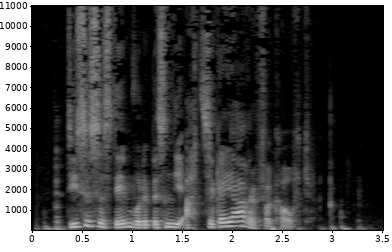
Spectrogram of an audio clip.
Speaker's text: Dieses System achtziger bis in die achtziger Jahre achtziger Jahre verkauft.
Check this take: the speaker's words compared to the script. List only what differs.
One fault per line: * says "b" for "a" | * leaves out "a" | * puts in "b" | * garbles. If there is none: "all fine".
* says "wurde" for "achtziger"
* leaves out "achtziger Jahre"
